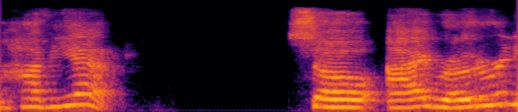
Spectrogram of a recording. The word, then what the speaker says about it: Xavier: So an example of one of my stairwell teatros, I heard a newscaster call our state attorney general Xavier Becerra. Well, he pronounces his name Javier.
